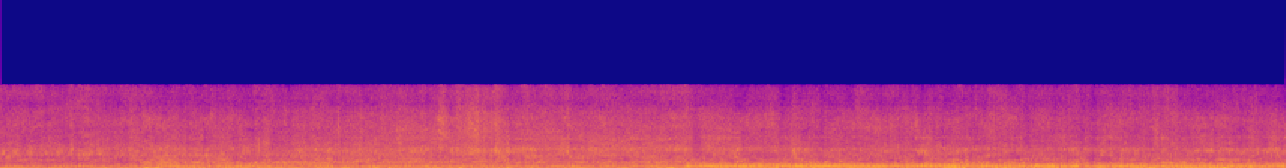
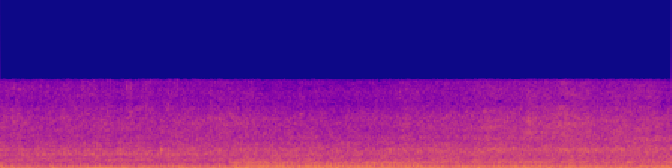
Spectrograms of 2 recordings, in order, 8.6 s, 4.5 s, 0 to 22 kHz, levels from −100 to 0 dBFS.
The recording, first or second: second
